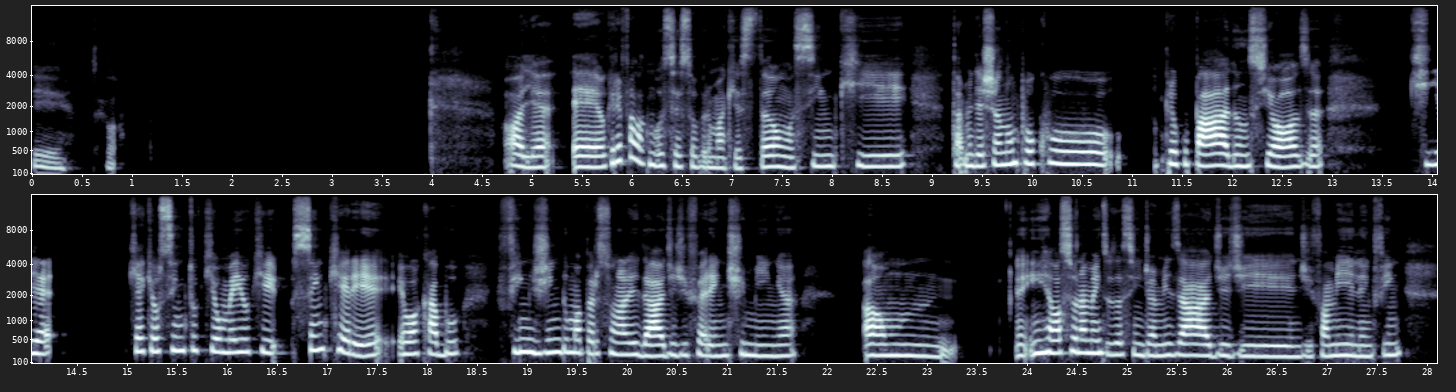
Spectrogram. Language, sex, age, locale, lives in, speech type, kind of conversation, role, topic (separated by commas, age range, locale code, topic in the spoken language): Portuguese, female, 20-24, pt-BR, Italy, conversation, advice, user, Por que sinto que preciso fingir minha personalidade nos relacionamentos para evitar conflitos?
